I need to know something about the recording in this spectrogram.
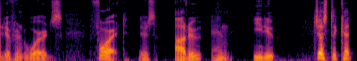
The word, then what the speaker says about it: ある: there are two different words for it there's aru and edu just to cut to the chase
